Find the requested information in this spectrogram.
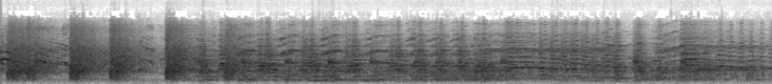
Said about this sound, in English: With bullets flying thickly about them, the masked men and Tonto raced to safety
